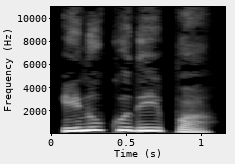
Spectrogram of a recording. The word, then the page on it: ಇಣುಕುದೀಪ: Kannada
